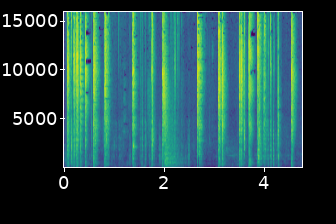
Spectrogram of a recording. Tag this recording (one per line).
power
voltage
electricity
circuitbending
arc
